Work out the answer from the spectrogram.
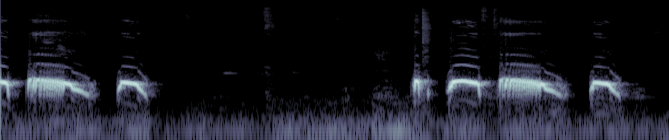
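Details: Cooing of a male spotted dove used as a decoy to attract wild doves. Two matching low phrases of four coos, each with a long falling middle note, are separated by a quiet pause of about two and a half seconds.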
